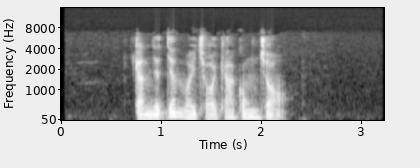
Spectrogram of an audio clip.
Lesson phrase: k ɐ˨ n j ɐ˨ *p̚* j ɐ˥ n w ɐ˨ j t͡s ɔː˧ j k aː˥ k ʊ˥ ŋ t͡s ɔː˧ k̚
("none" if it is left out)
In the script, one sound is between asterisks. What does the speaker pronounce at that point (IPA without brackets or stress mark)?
t̚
